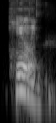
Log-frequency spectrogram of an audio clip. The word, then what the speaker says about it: Kileen: Is that how it's pronounced? Kileen. Kileen. Okay. But yeah, pretty darn close.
